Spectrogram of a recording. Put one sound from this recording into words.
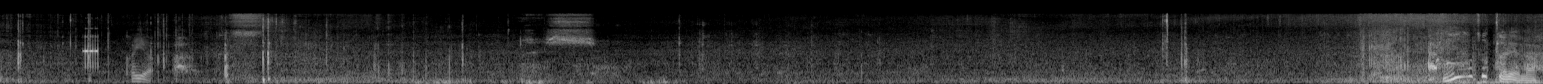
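Skis scrape and hiss across hard snow.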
